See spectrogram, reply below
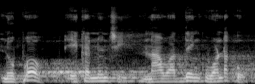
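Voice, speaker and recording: An irritable village farmer in a spoken storybook tale, scolding his animal in a gruff, everyday voice, as a man puts him on. His voice rings with a long room echo. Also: mid-range voice, moderate pace, darkish tone, close to an everyday voice. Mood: angry.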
